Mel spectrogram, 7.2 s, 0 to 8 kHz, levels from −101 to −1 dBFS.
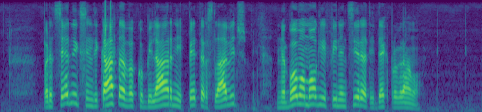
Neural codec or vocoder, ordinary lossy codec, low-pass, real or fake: codec, 16 kHz, 16 kbps, FreqCodec, larger model; none; none; fake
